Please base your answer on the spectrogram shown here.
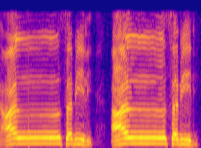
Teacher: بخفف النون بديها غنة حركتين مع الاخفاء وبعدين ادخل على السين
